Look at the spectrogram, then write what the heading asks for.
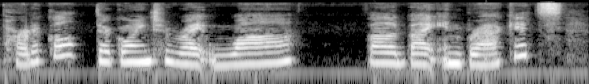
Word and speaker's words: は: other than its name ha is one of the cases in which you pronounce it differently from its name sometimes our impulse is to read it as ha and you should learn it as ha but you also need to learn that in one particular case you're going to pronounce this as well and it's when you're using wah to mark your topic of conversation as in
